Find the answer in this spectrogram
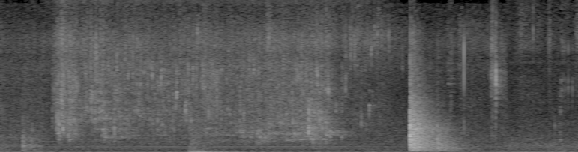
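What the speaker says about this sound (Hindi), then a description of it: "अब हम इसमें पानी शामिल करेंगे।" Water is poured into a pot of fried beef to make stock for kabuli pulao: two short splashing pours, the second louder and brighter, over quiet kitchen background with no talking.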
